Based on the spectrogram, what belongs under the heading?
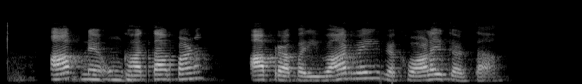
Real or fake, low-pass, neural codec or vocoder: fake; 7.2 kHz; vocoder, 44.1 kHz, 128 mel bands every 512 samples, BigVGAN v2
